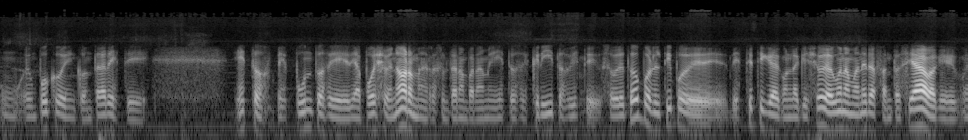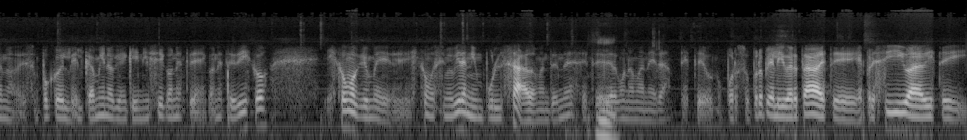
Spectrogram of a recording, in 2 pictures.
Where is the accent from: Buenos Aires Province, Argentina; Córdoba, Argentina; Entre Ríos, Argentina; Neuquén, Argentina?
Buenos Aires Province, Argentina; San Martín; yo no soy del Oeste. Yo viví toda mi infancia en el partido de San Martín.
